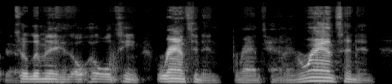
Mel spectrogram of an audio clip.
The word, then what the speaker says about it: Rantanen: Rantanen, Mikko Rantanen, not Mikko Rantanen.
